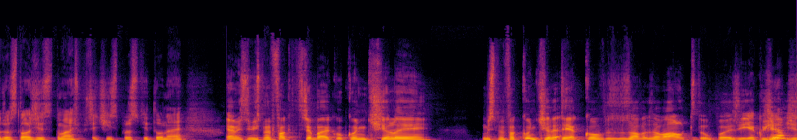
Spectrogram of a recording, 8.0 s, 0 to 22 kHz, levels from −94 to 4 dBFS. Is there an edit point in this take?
yes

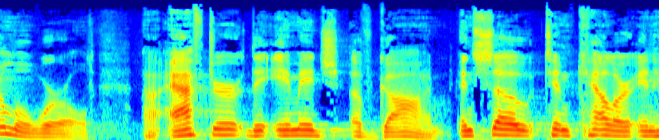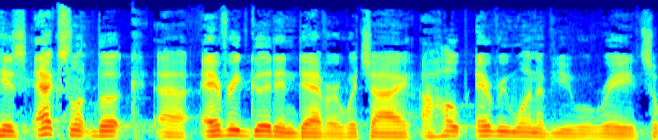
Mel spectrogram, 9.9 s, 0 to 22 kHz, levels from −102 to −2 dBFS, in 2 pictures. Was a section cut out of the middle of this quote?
yes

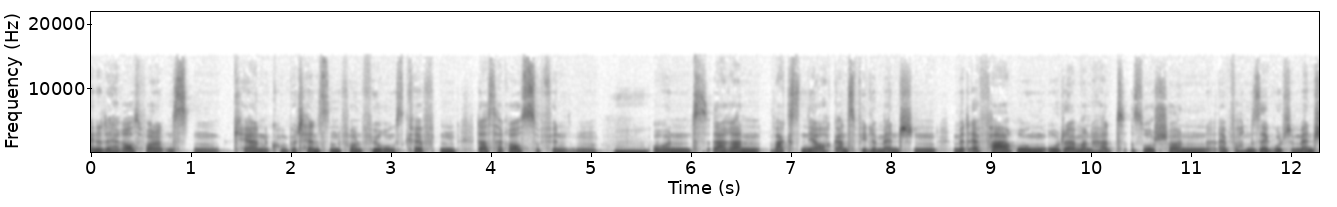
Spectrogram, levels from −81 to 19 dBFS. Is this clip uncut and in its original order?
no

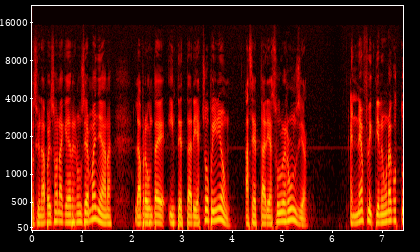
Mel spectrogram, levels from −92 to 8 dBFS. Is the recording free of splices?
no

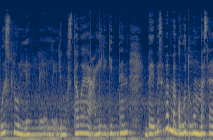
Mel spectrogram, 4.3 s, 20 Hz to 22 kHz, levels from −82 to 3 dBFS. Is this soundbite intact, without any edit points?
yes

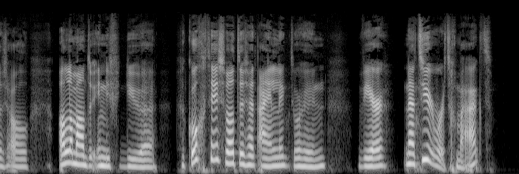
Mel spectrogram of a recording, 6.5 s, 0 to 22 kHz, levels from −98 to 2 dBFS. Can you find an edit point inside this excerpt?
no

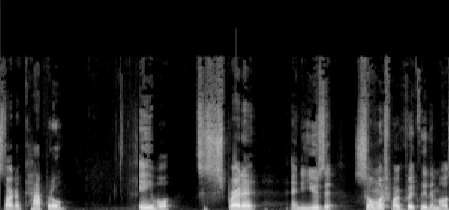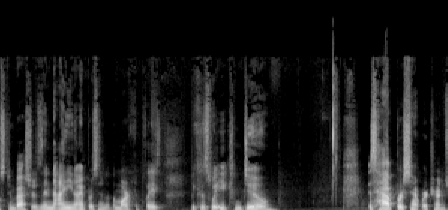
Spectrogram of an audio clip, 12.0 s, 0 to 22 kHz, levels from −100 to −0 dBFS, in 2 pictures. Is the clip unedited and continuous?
no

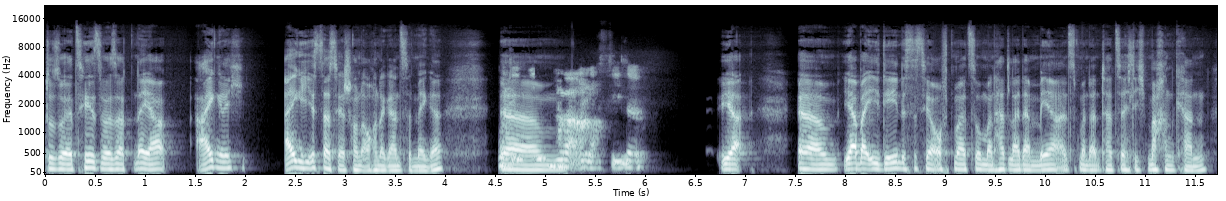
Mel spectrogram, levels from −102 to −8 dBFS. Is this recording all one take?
yes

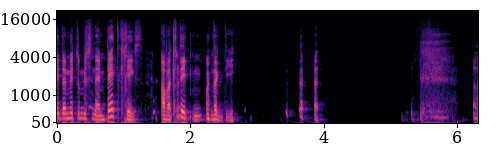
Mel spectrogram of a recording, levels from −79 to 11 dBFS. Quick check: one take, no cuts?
no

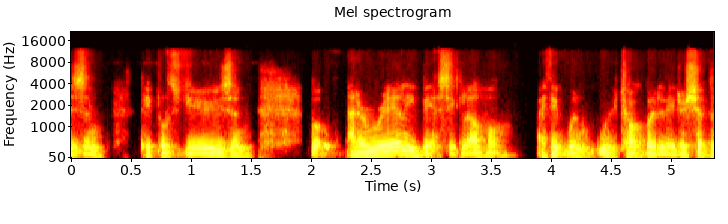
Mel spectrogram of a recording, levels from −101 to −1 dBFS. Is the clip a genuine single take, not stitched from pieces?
no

